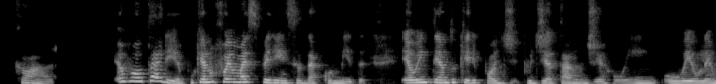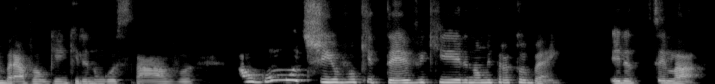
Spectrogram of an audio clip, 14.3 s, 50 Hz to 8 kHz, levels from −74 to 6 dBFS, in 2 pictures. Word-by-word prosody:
Claro. 175 -8 -4 0.6
Eu 330 +2 0
voltaria, 350 - +2
porque 230 +8 +1
não 280 +2 +4
foi 285 +1 +3
uma 275 -1 +4
experiência 225 -7 0
da 185 0 -1
comida. 170 -5 -4 0.3
Eu 235 +1 +4
entendo 250 -1 +3
que 240 - -2
ele 215 0 +1
pode 190 -4 -4
podia 185 -1 -2
estar 180 -1 -2
em - - -2
um - - -5
dia 165 -2 -5
ruim, 165 +3 -5
ou 180 +2 0
eu 190 -1 +4
lembrava 175 -3 +1
alguém 170 +1 -6
que 175 0 -5
ele 165 0 -4
não 165 -1 -6
gostava. 155 0 -4 0.5
Algum 335 - +1
motivo 260 - +4
que 260 -1 -5
teve, 225 0 +2
que 245 0 0
ele 240 0 +2
não 230 0 +1
me 235 0 +2
tratou 240 -1 -2
bem, 160 - -4 0.5
ele 185 -1 -1
sei 205 - 0
lá. 170 -5 +1
195 Hz, 175 wpm, -23 LUFS, 170-245 Hz, 0.6 s, não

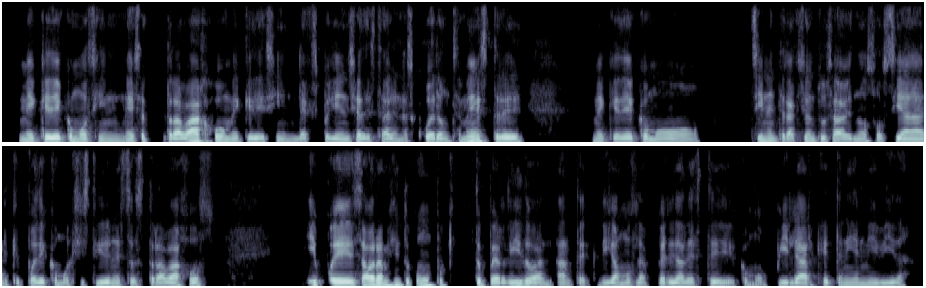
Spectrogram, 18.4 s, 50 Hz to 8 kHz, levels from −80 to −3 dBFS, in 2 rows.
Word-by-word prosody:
me 110 -1 0
quedé 110 0 +7
como 110 -1 +1
sin 105 -1 -6
ese 105 -1 -1 0.2
trabajo. 125 +4 +5
Me 105 -1 -2
quedé 105 -1 +1
sin 105 0 -7
la 105 - -2
experiencia 105 +1 -2
de 100 - +1
estar 100 0 -2
en 100 - -6
la 105 - -8
escuela 105 -1 0
un 105 +3 -7
semestre. 115 -4 +2 0.7
Me 110 -1 -4
quedé 105 0 0
como 105 -1 -2 0.5
sin 120 -1 -1
interacción, 110 0 -2
tú 115 - -2
sabes, 100 -3 0
¿no?, 105 +1 -3
social, 110 -1 0
que 110 - -8
puede 105 0 +1
como 105 0 -5
existir 110 0 -3
en 105 - +1
estos 105 0 -6
trabajos. 115 - 0 0.9
Y - - +1
pues, 115 0 +6
ahora 125 +4 +8
me 140 - +2
siento 145 +3 0
como 125 -2 +1
un 135 - 0
poquito 135 +1 -9 0.3
perdido 110 +1 +2
an 100 0 -4
ante, 105 -1 -5
digamos, 105 0 -3
la 100 -2 -4
pérdida 105 0 0
de 100 - -1
este, 100 -1 -3
como - - -10
pilar 105 -1 0
que 105 - -3
tenía 100 -1 -6
en 105 - -5
mi 100 0 -3
vida. 105 +1 -4
105 Hz, 185 wpm, -25 LUFS, 105-115 Hz, 0.9 s, ahora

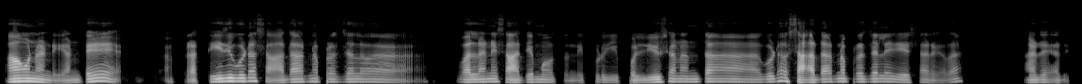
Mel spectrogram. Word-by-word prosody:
అవునండి. 130 -9 +6
అంటే, 105 +7 +2 0.7
ఆ! - - -11 0.2
ప్రతీది 130 +9 +3
గూడా 150 +1 +4
సాధారణ 120 +8 0
ప్రజల 125 0 -3 1.0
వల్లనే 125 +3 +2
సాధ్యమవుతుంది. 110 -3 -1
ఇప్పుడు 105 0 -12
ఈ - - -8
పొల్యూషన్ 115 +7 -1
అంతా 130 +1 -1 0.5
గూడా 145 +5 -1
సాధారణ 125 +6 +3
ప్రజలే 135 +1 -2
చేశారు 105 -1 -6
కదా! 110 +7 -9 0.8
అదే, 110 +1 -2
అదే. 100 0 -14
120 Hz, 110 wpm, -23 LUFS, 105-130 Hz, 1.0 s, అవునండి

